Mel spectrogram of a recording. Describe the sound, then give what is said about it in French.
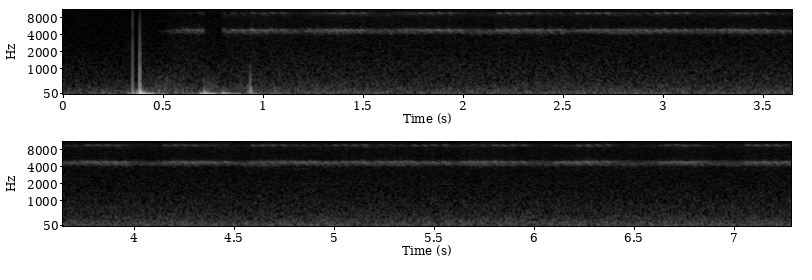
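A cricket trills in one unbroken, monotonous drone against a quiet background, preceded by a few sharp clicks at the very start. “Un grillon, impossible à repérer, émit son grésillement monotone.”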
